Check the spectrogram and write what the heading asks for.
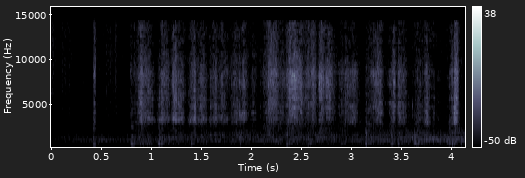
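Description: Faint crunching and scraping of snow against a stainless steel pot as it is pushed through the snow to scoop it full, starting about a second in.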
